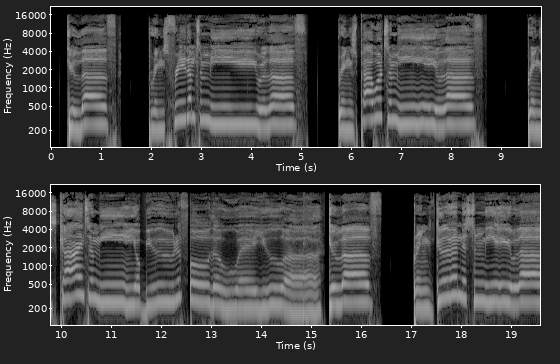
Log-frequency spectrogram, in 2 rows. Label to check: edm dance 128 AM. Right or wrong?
Right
